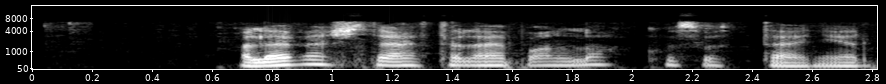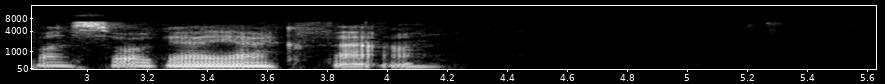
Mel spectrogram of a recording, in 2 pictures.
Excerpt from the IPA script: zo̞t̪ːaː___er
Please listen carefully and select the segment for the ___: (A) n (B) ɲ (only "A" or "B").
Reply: B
